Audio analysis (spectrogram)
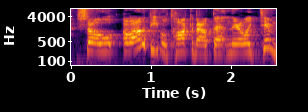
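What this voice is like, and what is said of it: Kermit the Frog character voice. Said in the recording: “doing a Kermit the Frog impression ... That is spot on ... you started talking in it ... it's Kermit”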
